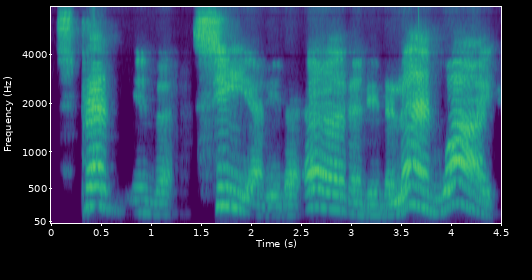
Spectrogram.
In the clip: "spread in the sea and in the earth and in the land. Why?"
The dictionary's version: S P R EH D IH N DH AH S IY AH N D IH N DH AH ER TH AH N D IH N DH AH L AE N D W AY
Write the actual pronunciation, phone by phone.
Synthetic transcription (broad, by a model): S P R EH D IH N DH AH S IY AH N D IH N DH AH ER TH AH N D IH N DH AH L AE N D W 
